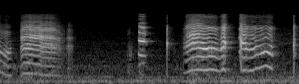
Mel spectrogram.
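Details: Talking parrot producing long nasal speech-like phrases with wavering, sliding tones, broken by short clicks, ending in a falling drawn-out syllable.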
